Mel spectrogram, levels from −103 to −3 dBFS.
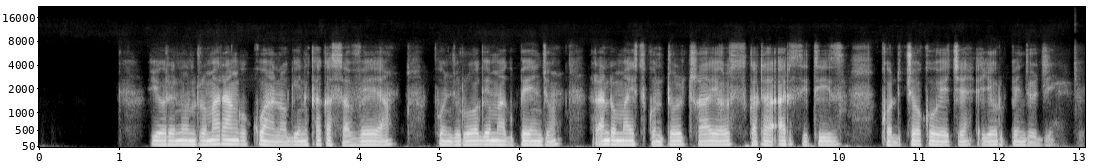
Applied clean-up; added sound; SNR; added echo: neural mask model Resemble Enhance denoiser.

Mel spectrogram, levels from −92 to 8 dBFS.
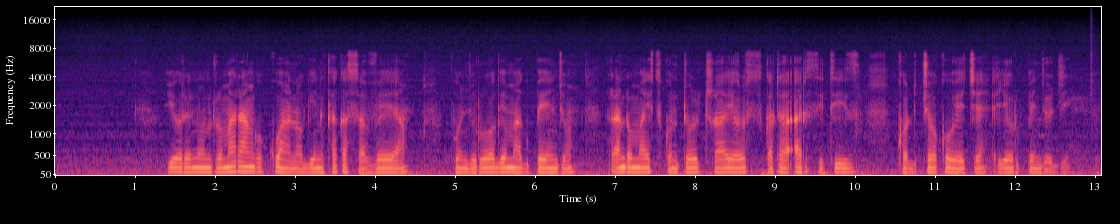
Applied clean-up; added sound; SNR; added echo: none; Mechanical fan; 19 dB; none.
